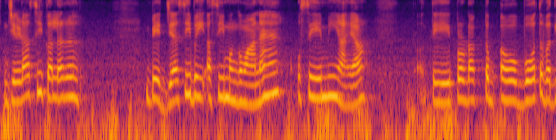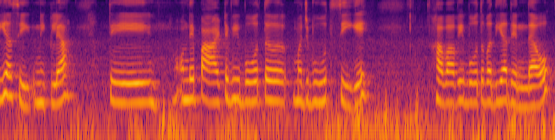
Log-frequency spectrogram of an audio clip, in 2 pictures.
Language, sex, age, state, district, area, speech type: Punjabi, female, 30-45, Punjab, Mansa, urban, spontaneous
